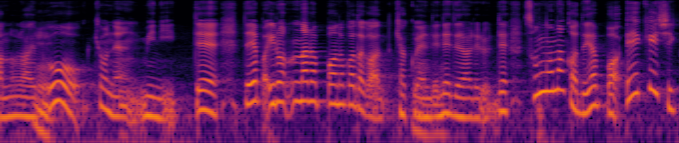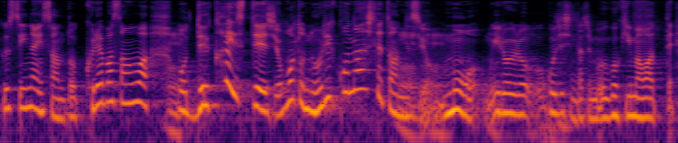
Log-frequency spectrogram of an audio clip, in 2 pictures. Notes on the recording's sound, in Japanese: 公開収録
